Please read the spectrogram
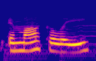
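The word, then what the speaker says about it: Immokalee: not far from a community called IMI uh which rhymes with broccoli if in case you want to remember it um and um and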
